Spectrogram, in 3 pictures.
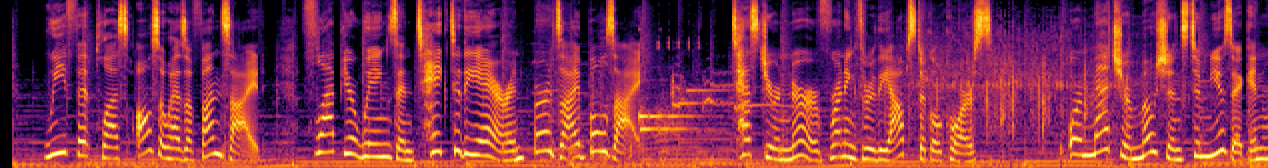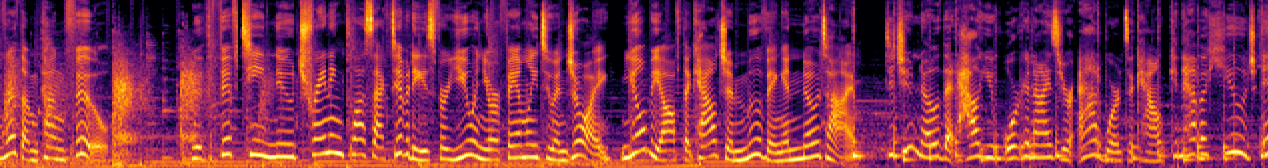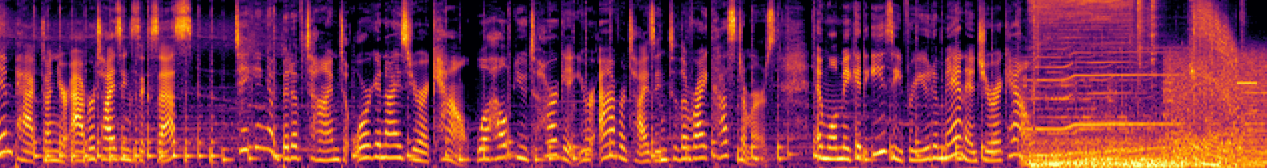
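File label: American English narration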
